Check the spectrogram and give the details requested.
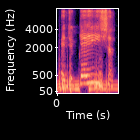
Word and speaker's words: education: education very good education here also a is to be said with the diphthong ae education let's all repeat this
